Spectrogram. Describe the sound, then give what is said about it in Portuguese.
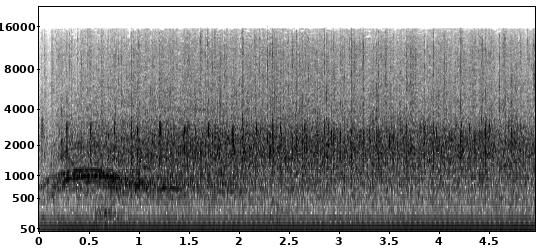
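A crowd claps steadily in sustained applause, praising the Lord for the life of a 15-year-old girl, a dense wash of hand claps that holds at an even level for several seconds, with a low hum underneath. “Essa, essa jovem bonita aqui, você pode aplaudir o Senhor pela vida dela?”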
